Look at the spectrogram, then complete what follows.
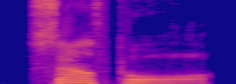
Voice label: "southpaw", British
